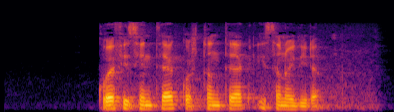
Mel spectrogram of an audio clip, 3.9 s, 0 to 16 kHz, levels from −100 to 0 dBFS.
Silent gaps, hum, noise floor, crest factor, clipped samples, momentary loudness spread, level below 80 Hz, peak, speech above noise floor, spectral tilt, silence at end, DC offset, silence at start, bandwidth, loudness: none; none; -80 dBFS; 22 dB; under 0.1%; 8 LU; -64 dBFS; 0 dBFS; 61 dB; -6 dB/octave; 0.7 s; under 0.1%; 1 s; 7.6 kHz; -21 LUFS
